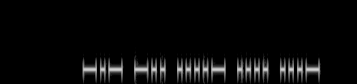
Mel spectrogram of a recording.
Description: Morse code, heard as a keyed tone, about 28 wpm, 700 Hz. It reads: KD4HV
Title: USA Call Signs - 5 Characters - 28wpm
